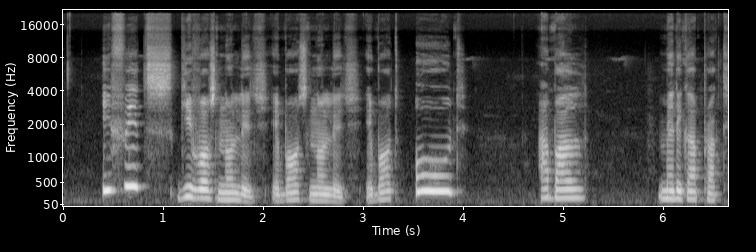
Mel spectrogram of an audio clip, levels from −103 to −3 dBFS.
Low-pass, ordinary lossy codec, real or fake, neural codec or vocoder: none; none; real; none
